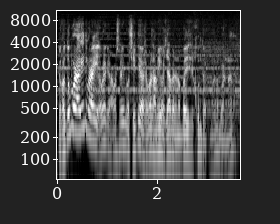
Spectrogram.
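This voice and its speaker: A man's voice: mid-range voice, expressive, racing, muffled recording, music in the background. A man from Madrid with a Spain Spanish accent, chatting anecdotally as a guest, often hesitating and repeating his words. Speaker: podcast guest, journalist and screenwriter. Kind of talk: casual anecdotal chat.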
